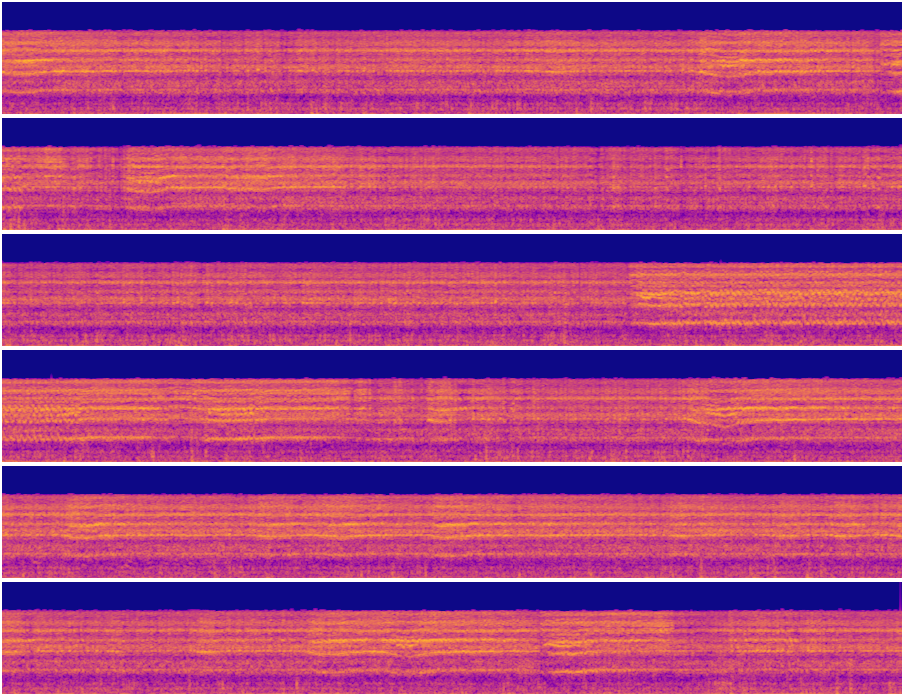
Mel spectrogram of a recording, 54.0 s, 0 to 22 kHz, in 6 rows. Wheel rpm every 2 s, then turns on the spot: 230, 230, 230, 230, 230, 230, 230, 230, 230, 230, 230, 240, 210, 200, 220, 230, 230, 220, 230, 230, 230, 230, 230, 230, 220, 220, 230.
none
